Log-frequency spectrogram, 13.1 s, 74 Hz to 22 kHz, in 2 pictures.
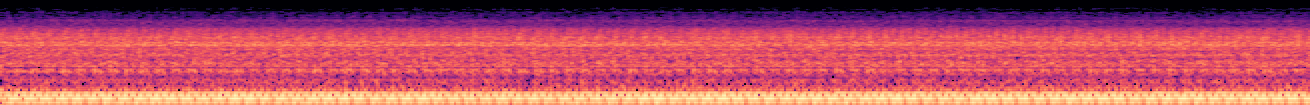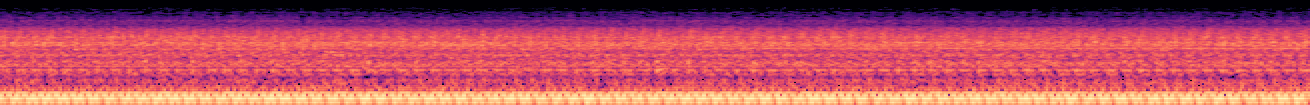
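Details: EJ257 engine knocking at idle for about 17k miles since purchase; light, regular knock, roughly three per second. Owner suspects rod knock, spun bearing or valve lash needing adjustment; unconfirmed.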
